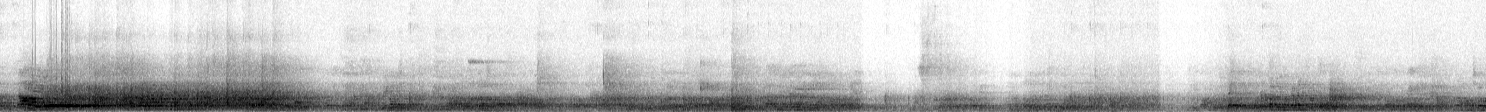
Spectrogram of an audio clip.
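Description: Men and women murmur and chatter in a large echoing hall.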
